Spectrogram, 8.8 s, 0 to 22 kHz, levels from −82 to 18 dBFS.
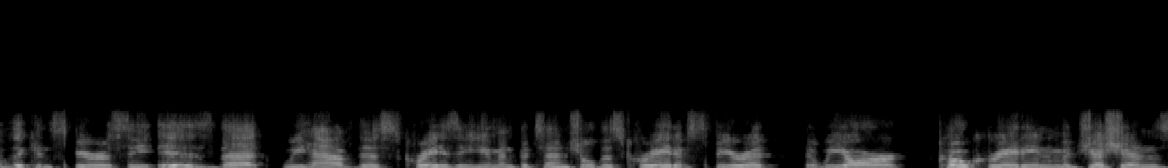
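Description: It's a speech clip run through the AMR wideband (HD Voice) codec the whole way, and badly: there's nothing above about 7.4 kHz, and the voice comes out rough and raspy. That heavy damage points to AMR-WB's lowest rate, around 6.6 kbit/s, where its pulse-driven model struggles.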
